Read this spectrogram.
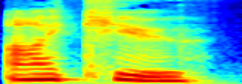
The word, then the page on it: iq: British English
